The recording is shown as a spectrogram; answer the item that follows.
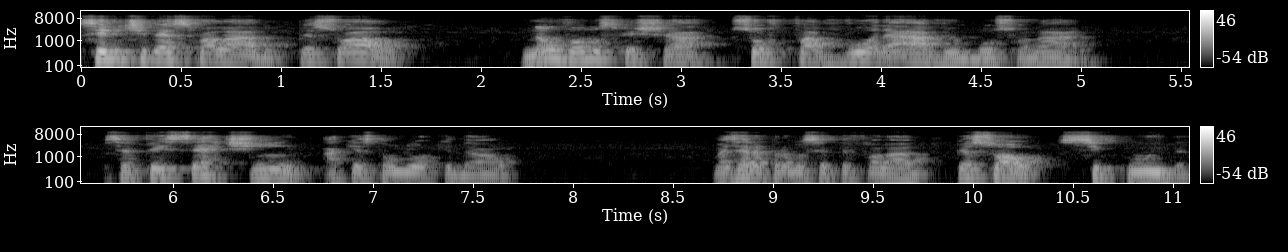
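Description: A man's somewhat breathy, fairly high-pitched voice with lively intonation, big swings in loudness, and a moderate pace. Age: 40s. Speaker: pastor. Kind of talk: live stream opinion commentary. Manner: animated.

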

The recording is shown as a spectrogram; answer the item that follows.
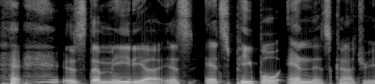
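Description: A man's dark, mellow tone with an American accent at a very slow pace, on a very clean recording with a silent background. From Dallas, Texas (South Oak Cliff). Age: 20s. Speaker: podcaster. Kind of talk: solo casual monologue. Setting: home bedroom. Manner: relaxed, filler-heavy.

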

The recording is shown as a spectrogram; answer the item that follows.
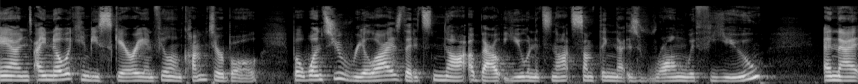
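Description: A woman's unremarkable speaking voice, fairly low-pitched, with fairly even intonation and a moderate pace. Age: 30s. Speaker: podcast host, therapist. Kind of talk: solo monologue podcast. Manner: conversational, with filler words.

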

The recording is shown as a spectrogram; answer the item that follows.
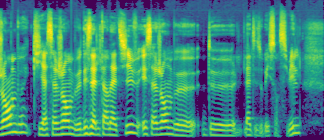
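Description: Here a woman speaks in a fairly low pitch. The recording is very clean with a silent background. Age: 20s. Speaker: environmental activist. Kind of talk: casual interview. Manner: hesitant, many filler sounds.

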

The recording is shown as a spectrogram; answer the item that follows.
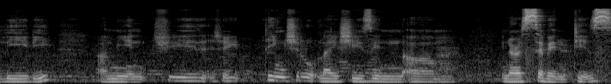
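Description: A man's fairly high voice with a Jamaican accent, at a fairly slow pace with ordinary pitch variation, over noticeable background noise. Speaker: podcast host. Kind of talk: casual chat.

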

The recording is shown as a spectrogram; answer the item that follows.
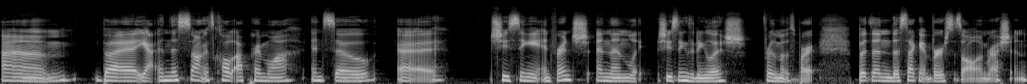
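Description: A woman with a plain, everyday voice and a fairly low pitch talks at a fairly quick pace with very even loudness and ordinary pitch variation, on a very clean recording with a silent background. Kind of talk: casual chat.

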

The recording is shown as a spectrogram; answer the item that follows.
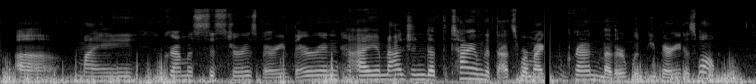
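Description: Amid noticeable background noise and audible room echo, a woman speaks at a moderate pace with hardly any pauses and very even loudness. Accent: American. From US Southwest, Imperial Valley, California. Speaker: podcast host. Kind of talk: casual monologue. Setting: outdoors in a cemetery at night. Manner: rambling, with self-repeats.

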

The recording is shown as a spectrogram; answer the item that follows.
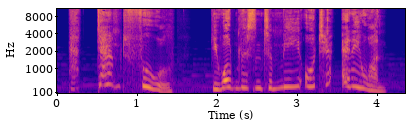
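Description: A put-on character voice at a high pitch and moderate pace, with faint music in the background. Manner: frustrated, screaming.

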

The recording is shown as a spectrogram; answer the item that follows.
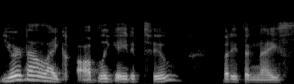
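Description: A man's dark, mellow voice at a fairly slow pace, with ordinary pitch variation and a dry, close sound with no echo. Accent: Spanish. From Mexico City. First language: Spanish. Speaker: podcast guest. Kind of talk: casual chat.

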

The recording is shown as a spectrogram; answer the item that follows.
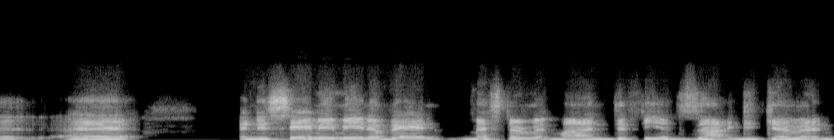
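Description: In a British accent, the voice has a bright, sharp tone and very even loudness. It moves at a very slow pace with ordinary pitch variation. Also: man, fairly high pitch for a man. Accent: British English, can do Scottish. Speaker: wrestling podcast host. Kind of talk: casual banter.

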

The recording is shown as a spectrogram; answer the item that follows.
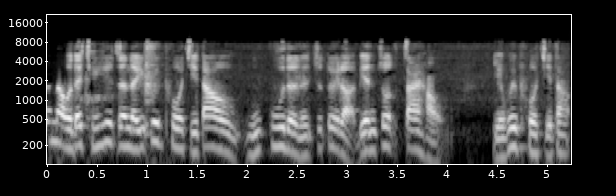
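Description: A woman speaks with a fairly low pitch. Her pace is fairly quick, with ordinary pitch variation. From Hainan, Haikou. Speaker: caller. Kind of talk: casual chat. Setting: live-stream call-in.

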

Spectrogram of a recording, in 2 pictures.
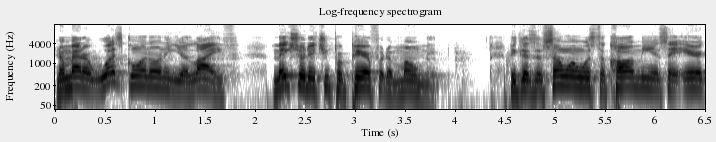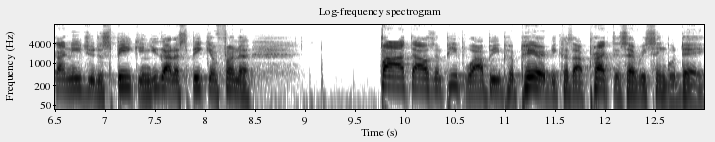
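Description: Talking at a fairly quick pace in an American accent, a man with fairly high pitch uses an animated tone and ordinary pitch variation. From Indiana, US Midwest. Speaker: podcast host and motivational speaker. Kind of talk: motivational monologue.

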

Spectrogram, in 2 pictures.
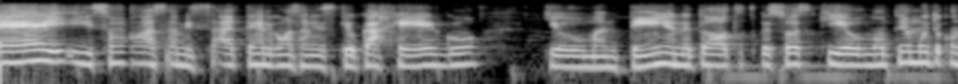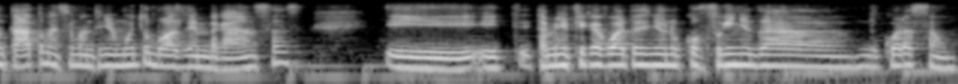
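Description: A man with a Spanish accent at a fairly high pitch and moderate pace, his intonation fairly even over noticeable background noise. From Peru, Trujillo. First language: Spanish (speaking Portuguese). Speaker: interviewee living abroad. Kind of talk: casual chat. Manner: halting.

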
